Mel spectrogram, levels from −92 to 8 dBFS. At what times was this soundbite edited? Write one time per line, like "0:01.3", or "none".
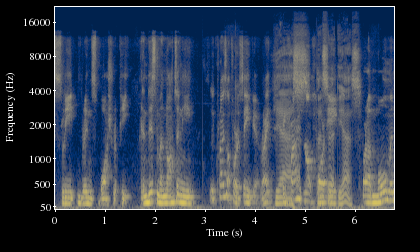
0:01.6
0:03.0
